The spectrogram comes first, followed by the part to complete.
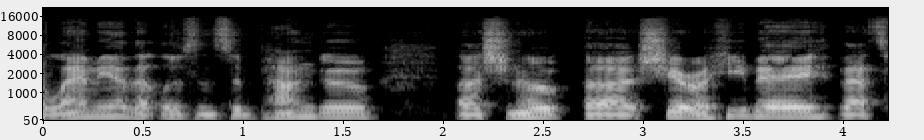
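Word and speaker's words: Shirohebi: Shirohige, that's how you pronounce it, are distinguished by their pale skin, white hair, and white serpentine lower bodies.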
